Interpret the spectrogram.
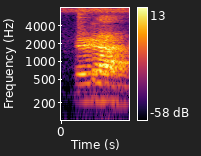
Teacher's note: ड़ा नाक और मुंह से बोला जाता है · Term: पंचमाक्षर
